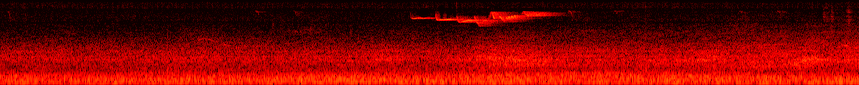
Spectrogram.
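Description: A small bird sings one short, high-pitched phrase of quick stepped notes about four seconds in, over a steady low rumble.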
